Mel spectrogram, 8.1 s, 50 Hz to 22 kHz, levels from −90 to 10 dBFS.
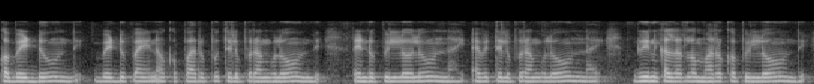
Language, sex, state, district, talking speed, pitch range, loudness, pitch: Telugu, female, Telangana, Mahabubabad, 170 wpm, 185-195 Hz, -18 LUFS, 190 Hz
